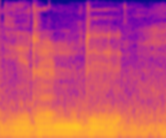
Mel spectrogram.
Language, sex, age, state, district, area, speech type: Tamil, male, 18-30, Tamil Nadu, Ariyalur, rural, read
